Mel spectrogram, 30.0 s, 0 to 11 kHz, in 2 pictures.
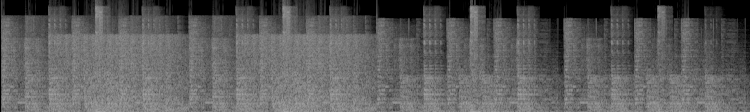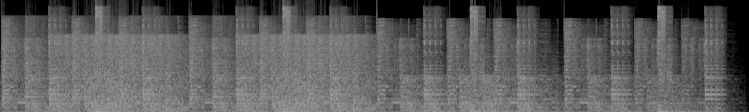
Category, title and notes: Music > Multiple instruments
Demo Track #3712 (Industraumatic)
Games, Industrial, Underground, Cyberpunk, Horror, Ambient, Noise, Soundtrack, Sci-fi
